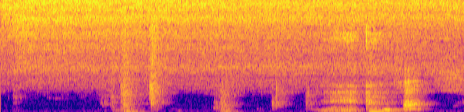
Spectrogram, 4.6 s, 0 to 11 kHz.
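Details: Cuff deflation hiss during a two-step manual blood pressure measurement: the cuff is inflated to 170 and the reading comes out at about 132/70.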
